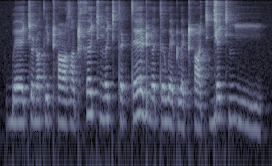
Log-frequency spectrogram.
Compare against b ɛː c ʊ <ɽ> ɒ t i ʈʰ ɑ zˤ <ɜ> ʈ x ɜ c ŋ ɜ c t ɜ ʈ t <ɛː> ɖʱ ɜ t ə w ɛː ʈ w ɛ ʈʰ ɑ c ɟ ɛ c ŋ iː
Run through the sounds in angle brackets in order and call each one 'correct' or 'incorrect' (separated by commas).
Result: incorrect, incorrect, correct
